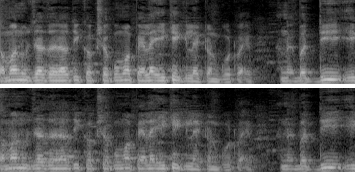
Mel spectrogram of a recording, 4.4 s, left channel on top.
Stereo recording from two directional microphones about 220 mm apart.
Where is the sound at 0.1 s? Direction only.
50° left (ahead or behind).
